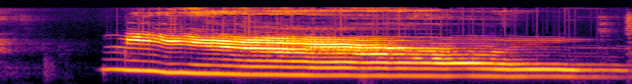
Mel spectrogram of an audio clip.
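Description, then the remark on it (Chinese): A person's voice imitates the cat Bufeng meowing and crying while searching for Aixi, with one long, drawn-out wailing meow that starts high and slowly slides lower, loud and sustained like crying, preceded by a brief soft breath. “是布风在喵喵叫，他在找艾希。他边叫边哭喊：“可怜的布风啊！”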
